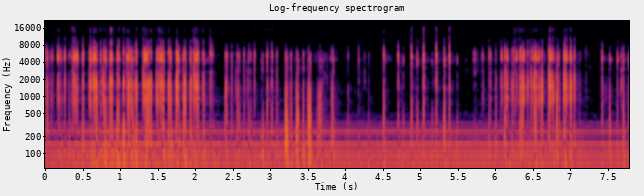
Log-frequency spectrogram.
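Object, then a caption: Small glass perfume bottle with metal cap. Painted fingernails tap and scratch a small clear glass perfume bottle with a silver metal cap and some liquid inside, held in both hands; the bottle is briefly lifted and moved. Dense bursts of rapid, bright clicking and scratching come at the start and near the end, with sparser, sharp taps in the quieter middle. Each tap is short with almost no ring, over a faint steady low hum.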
